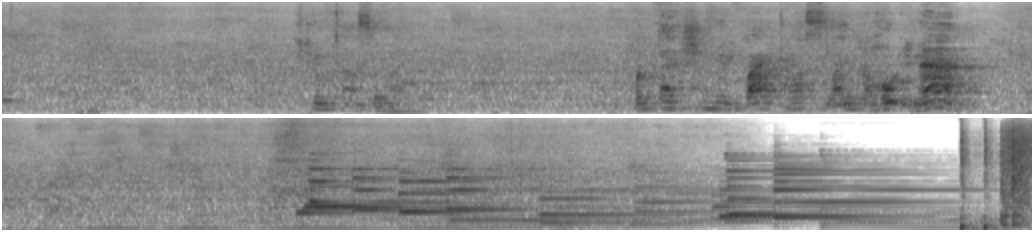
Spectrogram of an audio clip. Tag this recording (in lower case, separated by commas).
speech, music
